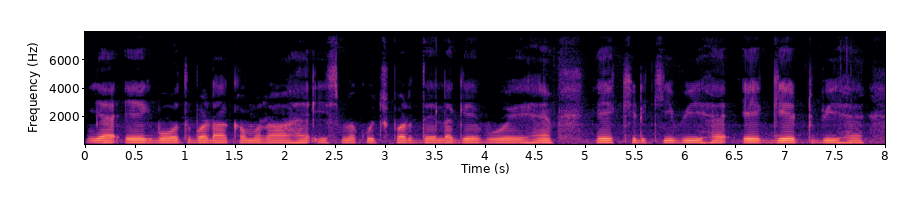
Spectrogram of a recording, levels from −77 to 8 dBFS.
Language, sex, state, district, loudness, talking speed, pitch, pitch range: Hindi, male, Uttar Pradesh, Shamli, -17 LUFS, 150 wpm, 125 Hz, 125-130 Hz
